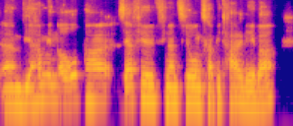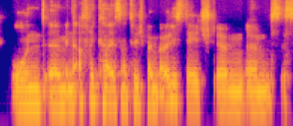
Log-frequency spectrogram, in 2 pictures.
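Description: Man, twenties, startup founder, interview guest, hesitant, lots of fillers, mid pitch. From Germany. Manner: hesitant, many fillers and restarts. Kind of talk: conversational interview answers.

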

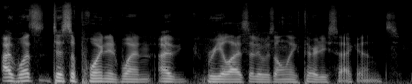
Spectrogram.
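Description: A man's voice: medium pitch, moderate pace, clean tone. A man co-hosting a casual album review podcast, speaking bluntly, swearing casually and laughing easily. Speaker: podcast co-host.

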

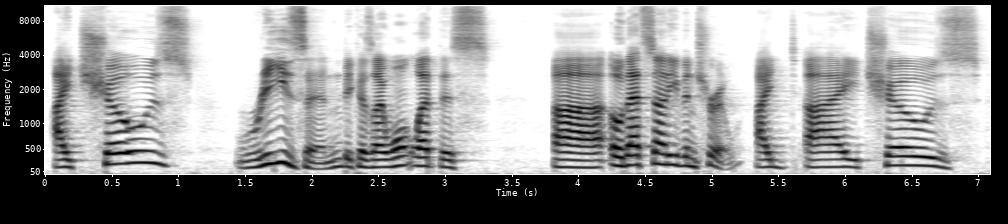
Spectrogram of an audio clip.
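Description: A man's voice: fairly high pitch, takes it slowly, a bit bright, clean tone. A man chatting casually about a book as a podcast co-host, joking and self-deprecating. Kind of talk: casual book discussion with read-aloud passages.

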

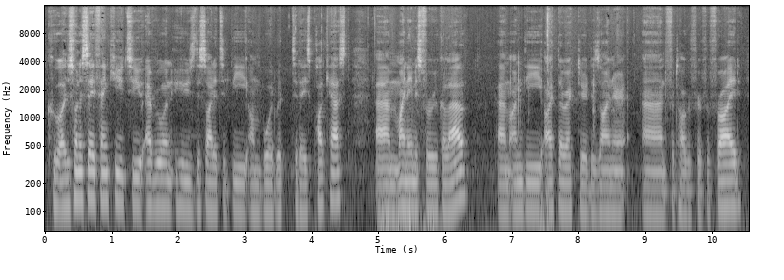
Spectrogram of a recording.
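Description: Deep-voiced young podcast host. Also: male voice, fairly even intonation, mellow, a little hiss or hum. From Ireland. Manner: measured, with frequent "um" fillers. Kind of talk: podcast introduction and moderation.

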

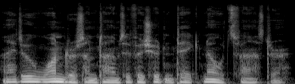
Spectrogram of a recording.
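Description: A man's voice: on the low side, moderate pace, warm tone, slightly rough. A man voicing a grown male Jedi knight who answers politely but evasively. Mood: guarded. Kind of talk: audiobook character voice.

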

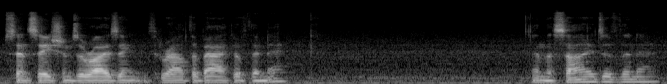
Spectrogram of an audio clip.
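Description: A man leading a guided meditation, speaking slowly and gently with long pauses between phrases. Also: sits low, fairly even intonation, a little hiss or hum. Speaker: meditation teacher.

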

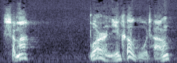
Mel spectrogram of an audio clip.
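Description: An actor playing a ruthless, scheming, hot-tempered gang boss with a thick, hoarse voice, barking orders in a radio play. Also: male voice, medium pitch, very animated, moderate pace, full character voice. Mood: scheming, demanding. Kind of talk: theatrical radio drama acting. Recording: muffled lo-fi radio drama recording.

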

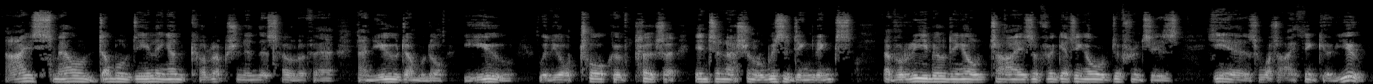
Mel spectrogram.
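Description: A man voicing an agitated, suspicious foreign headmaster who declaims loudly and accusingly in a storybook reading. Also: mid-range voice, fairly even intonation, moderate pace, slightly rough, pitched above the performer's own voice. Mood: livid, accusing.

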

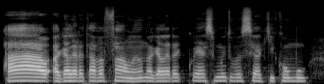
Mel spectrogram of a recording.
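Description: A young man from Pernambuco with a Pernambuco Portuguese accent, a singer chatting as a guest on a podcast in an animated, storytelling way. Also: fairly high pitch, fast talker, smooth. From Pernambuco, Brazil. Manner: animated, storytelling, quotes people. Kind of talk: casual podcast chat.

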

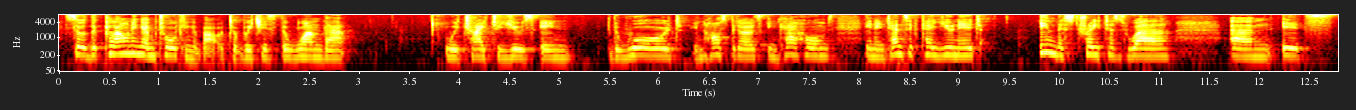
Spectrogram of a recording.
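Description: An Italian-accented woman with a somewhat low voice talks expressively as a podcast guest. Her phrases come in quick bursts broken by small hesitations as she searches for English words. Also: a little mellow. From Italy. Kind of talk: casual interview talk.

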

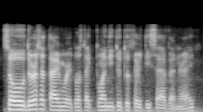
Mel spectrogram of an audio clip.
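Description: A man's voice: medium pitch, quick pace. A man from the Philippines chatting casually, teasing his co-host and cutting in with questions. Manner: teasing, animated, interrupts with questions. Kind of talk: casual chat. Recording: dull lo-fi sound.

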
